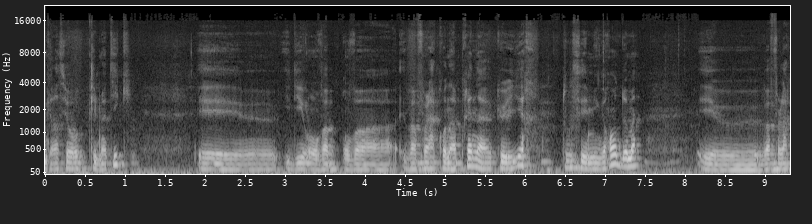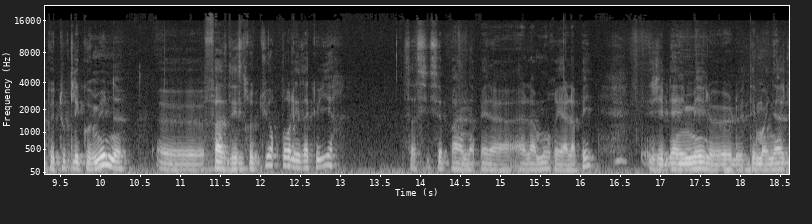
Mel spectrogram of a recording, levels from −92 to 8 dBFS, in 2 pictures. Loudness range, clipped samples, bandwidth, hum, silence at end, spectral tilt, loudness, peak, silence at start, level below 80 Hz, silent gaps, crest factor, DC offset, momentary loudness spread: 6 LU; under 0.1%; 18.5 kHz; none; 0 s; -7.5 dB/octave; -19 LUFS; 0 dBFS; 0 s; -38 dBFS; none; 18 dB; under 0.1%; 15 LU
